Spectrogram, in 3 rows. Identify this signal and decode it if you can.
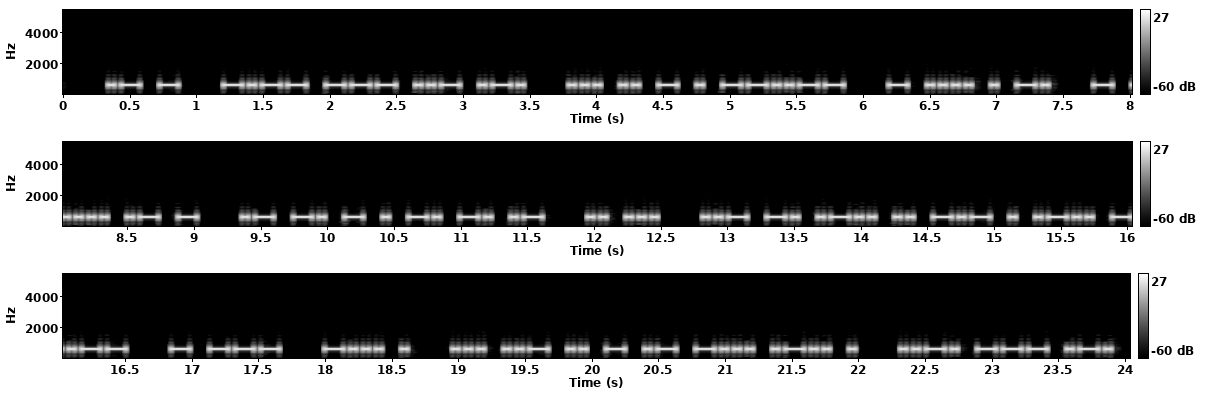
Morse code, heard as a keyed tone, about 25 wpm, 600 Hz. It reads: AT YOUR SITE, THEN THAT ANTENNA IS UNLIKELY TO BE SUITABLE FOR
